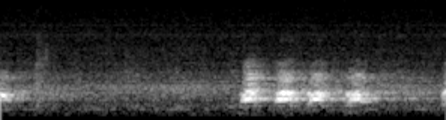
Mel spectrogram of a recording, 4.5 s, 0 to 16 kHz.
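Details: Dog barking while running around in the night, recorded September 21, 2018. About two seconds of quiet, then a rapid burst of four harsh barks and one more bark at the end.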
